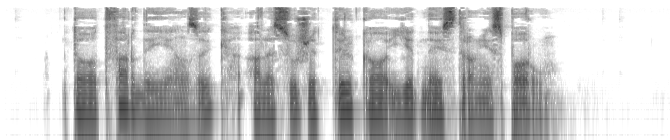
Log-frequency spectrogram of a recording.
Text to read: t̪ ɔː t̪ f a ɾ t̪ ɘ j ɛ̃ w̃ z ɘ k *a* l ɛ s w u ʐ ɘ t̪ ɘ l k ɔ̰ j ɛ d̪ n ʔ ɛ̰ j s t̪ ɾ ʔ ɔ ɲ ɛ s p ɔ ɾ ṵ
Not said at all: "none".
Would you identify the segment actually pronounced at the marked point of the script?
a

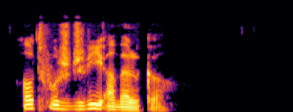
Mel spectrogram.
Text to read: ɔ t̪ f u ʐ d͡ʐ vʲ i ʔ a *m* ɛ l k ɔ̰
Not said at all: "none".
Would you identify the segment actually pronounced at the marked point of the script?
m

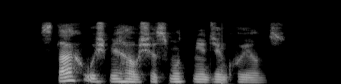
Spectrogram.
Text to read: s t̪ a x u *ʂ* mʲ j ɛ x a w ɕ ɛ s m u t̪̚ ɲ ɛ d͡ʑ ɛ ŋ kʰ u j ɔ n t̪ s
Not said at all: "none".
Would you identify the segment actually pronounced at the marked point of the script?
ɕ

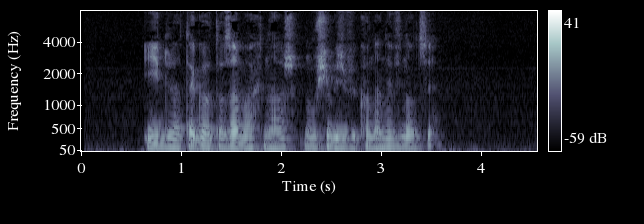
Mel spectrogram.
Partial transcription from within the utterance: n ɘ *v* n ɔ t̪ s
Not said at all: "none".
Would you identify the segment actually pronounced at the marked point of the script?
v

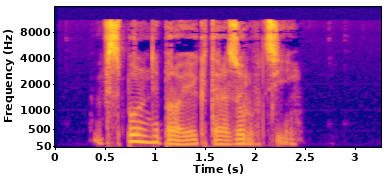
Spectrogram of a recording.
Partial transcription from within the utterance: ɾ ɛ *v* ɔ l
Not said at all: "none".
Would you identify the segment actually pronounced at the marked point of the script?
z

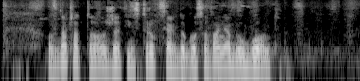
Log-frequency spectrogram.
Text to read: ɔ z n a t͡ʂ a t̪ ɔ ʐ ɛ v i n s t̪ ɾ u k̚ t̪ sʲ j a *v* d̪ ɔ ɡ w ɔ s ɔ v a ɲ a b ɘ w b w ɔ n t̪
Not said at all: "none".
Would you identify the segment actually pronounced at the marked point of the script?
ɣ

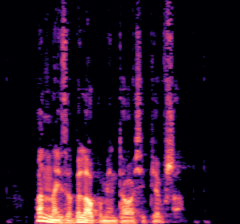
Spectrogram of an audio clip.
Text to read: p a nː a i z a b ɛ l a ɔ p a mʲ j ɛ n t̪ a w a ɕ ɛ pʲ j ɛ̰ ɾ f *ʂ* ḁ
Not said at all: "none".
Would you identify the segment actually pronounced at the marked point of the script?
ʂ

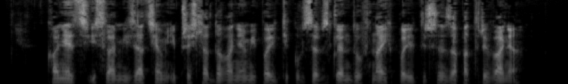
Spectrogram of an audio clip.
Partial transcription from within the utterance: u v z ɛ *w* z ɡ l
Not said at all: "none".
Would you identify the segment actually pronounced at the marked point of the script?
v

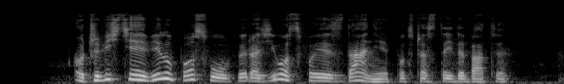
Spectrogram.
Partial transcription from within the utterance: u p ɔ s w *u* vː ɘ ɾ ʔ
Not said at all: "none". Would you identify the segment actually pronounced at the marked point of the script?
u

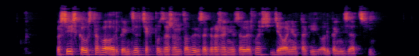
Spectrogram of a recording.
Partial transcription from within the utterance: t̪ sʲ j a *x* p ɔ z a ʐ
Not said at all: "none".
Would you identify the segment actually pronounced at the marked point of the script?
x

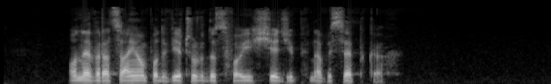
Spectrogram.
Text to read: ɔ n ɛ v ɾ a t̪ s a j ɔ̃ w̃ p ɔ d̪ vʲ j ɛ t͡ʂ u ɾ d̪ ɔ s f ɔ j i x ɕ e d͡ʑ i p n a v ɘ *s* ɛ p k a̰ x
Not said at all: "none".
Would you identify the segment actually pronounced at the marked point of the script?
s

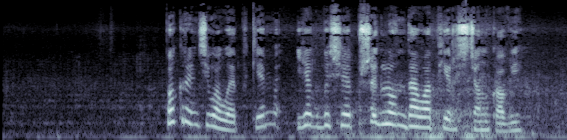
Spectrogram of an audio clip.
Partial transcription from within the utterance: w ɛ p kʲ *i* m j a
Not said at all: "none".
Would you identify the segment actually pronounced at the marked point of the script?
ɛ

